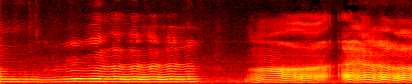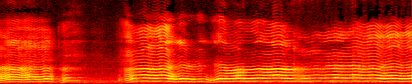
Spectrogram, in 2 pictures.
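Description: Baby vocalizing in long, drawn-out vowel sounds, three stretches with short breaks between them, the middle one wavering up and down in pitch.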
